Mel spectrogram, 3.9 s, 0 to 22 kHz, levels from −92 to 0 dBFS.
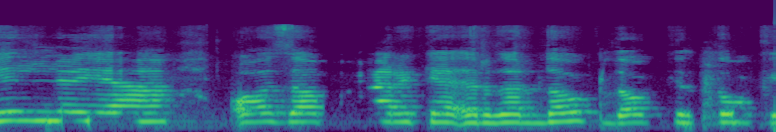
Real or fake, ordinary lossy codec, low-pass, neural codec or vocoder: real; AAC, 48 kbps; 10.8 kHz; none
